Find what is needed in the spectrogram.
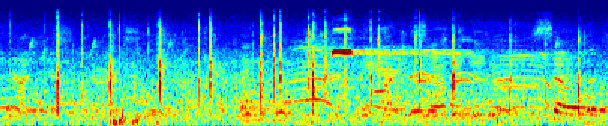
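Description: Spectators talking on the sideline of an outdoor youth soccer match, the words too far off to make out, with scattered sharp clicks and knocks. A thin high tone starts about halfway through and holds.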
